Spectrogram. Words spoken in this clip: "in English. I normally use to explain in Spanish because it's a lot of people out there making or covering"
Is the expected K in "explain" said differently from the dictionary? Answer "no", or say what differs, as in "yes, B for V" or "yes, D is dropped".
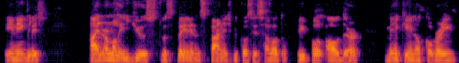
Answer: no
